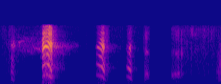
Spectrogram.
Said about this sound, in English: I don't know which one of them motherfuckers snore, but it's one of them.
